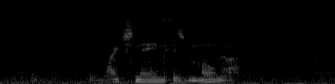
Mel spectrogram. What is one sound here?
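A man speaks in a low, tense voice from a television drama.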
